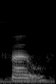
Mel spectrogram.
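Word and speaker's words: phở: Gabe says, "Pronounced fo Vietnamese food."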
